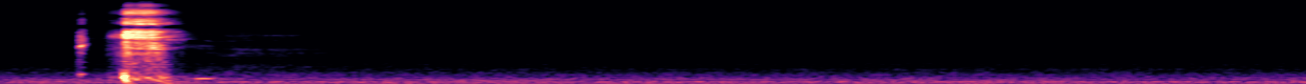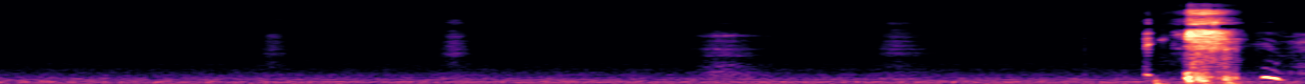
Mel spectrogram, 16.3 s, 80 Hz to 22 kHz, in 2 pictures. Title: 7/19 - not done! The rest of the sudden sneezing fit 😂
